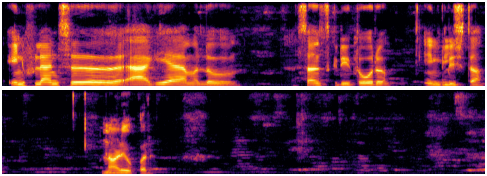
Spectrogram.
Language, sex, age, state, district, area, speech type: Dogri, male, 18-30, Jammu and Kashmir, Reasi, rural, spontaneous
